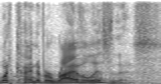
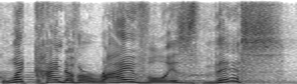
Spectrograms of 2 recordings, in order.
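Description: First: Said in the usual way. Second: Slow, puzzled question as Mary; Mary's wondering question. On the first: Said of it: "the question that Luke wants us". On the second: Retold or imitated. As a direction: ask it slowly, in wonder. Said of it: "what's the question Mary is going to ask".

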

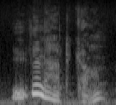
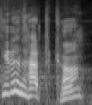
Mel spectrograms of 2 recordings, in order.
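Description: First: Hushed, gentle reassurance; very soft tender line. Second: Said in the usual way. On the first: Retold or imitated. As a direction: say it almost under breath. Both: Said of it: "I'm like".

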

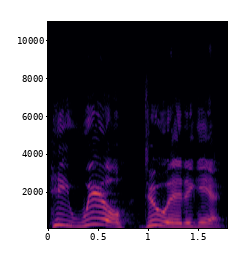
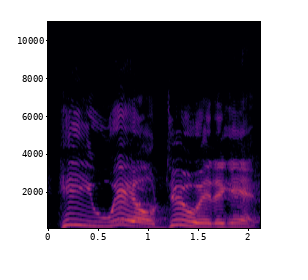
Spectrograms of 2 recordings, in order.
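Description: First: Said in the usual way. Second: "He will do it again" drawn out slowly, weight on "do"; slow, stressed on do. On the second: Shown as a demonstration. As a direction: lead the crowd word by word, leaning on "do". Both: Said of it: "somebody else needs to say that with me".

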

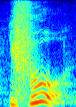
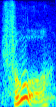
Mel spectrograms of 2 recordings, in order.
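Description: First: A firm, final pronouncement; God's stern verdict. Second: Incredulous echo. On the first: God condemning the rich man, firm verdict. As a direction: deliver it as a judgement, not an insult. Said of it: "And God says". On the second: Preacher doubting God's word to the rich man, incredulous. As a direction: question the word as if it can't be right. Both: Retold or imitated.

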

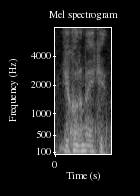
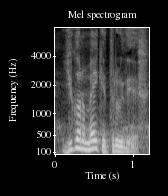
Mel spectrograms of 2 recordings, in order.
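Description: First: Hushed, breathless inner voice; whisper. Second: Said in the usual way. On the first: Retold or imitated. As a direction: whisper it like a voice inside you. The inner voice speaking.

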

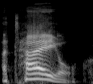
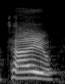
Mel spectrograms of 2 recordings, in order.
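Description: First: Teasing "tail" said higher and louder, mimicking the slip; mock the friend's "tail" for tell; mocking mispronunciation. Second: "tail" echoed higher, half laughing at own slip. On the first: Cohost teasing the friend's slip, mocking. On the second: Shown as a demonstration. Guy owning his own slip, laughing echo. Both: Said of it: "Ha ha".

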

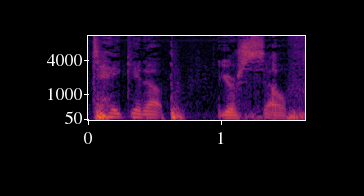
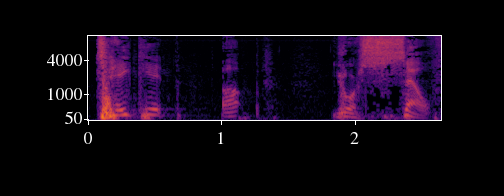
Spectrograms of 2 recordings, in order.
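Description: First: Quoting scripture, dwelling on Take it up yourself; lower, slower reading of Take it up yourself. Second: Preacher spacing out Take it up yourself in pieces; Take it up yourself, with pauses between the words. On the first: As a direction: Take it up yourself, read slowly, hitting take. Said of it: "The scripture literally says". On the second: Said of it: "that hurts my head". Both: Shown as a demonstration.

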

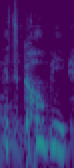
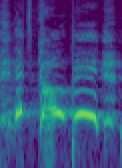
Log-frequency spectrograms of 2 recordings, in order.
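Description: First: Much softer, breathless "It's Kobe."; hushed, starstruck under the breath; awed hush. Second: High, loud, laughing cry of "It's Kobe!"; thrilled squeal of recognition; excited shout. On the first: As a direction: murmur "Kobe" in stunned awe. Awestruck as Kobe walks in. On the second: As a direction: yell "Kobe" like a starstruck fan. Spotting a celebrity, excited. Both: Retold or imitated.

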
